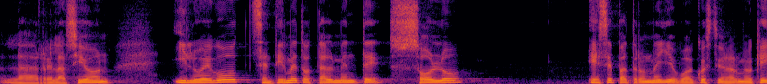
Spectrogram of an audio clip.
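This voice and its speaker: A man's voice: fairly high pitch, gravelly, dark tone, long reverb tail. A man with a northern Mexican accent speaking reflectively about himself and his work as an interview guest. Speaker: podcast guest, men's mental health facilitator. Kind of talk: reflective personal interview talk.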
